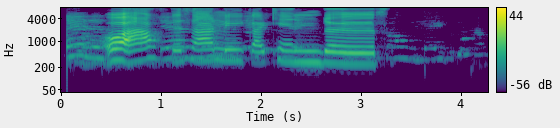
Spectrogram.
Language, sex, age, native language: Icelandic, female, 9, Icelandic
